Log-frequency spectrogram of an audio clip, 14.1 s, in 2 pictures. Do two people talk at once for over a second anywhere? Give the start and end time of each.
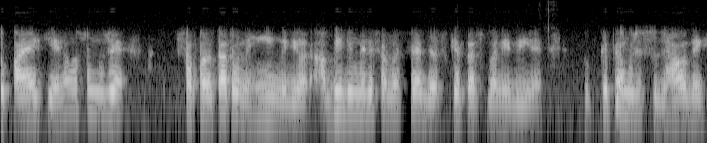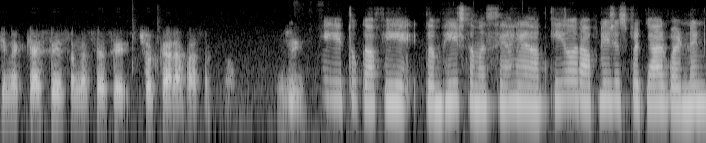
none

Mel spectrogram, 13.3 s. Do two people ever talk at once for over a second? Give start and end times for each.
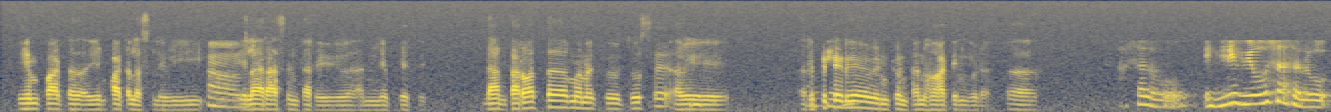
none

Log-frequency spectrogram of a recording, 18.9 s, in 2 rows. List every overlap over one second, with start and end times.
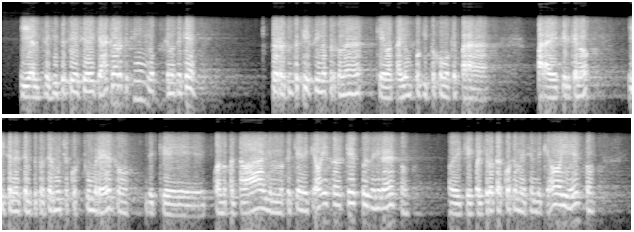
none

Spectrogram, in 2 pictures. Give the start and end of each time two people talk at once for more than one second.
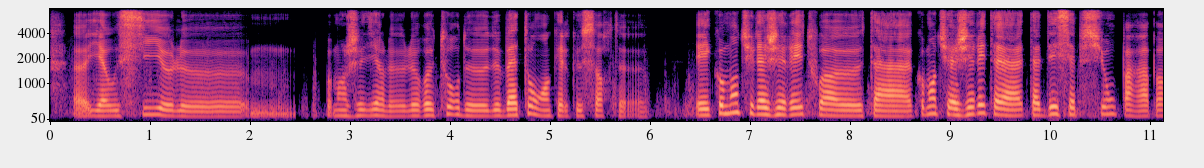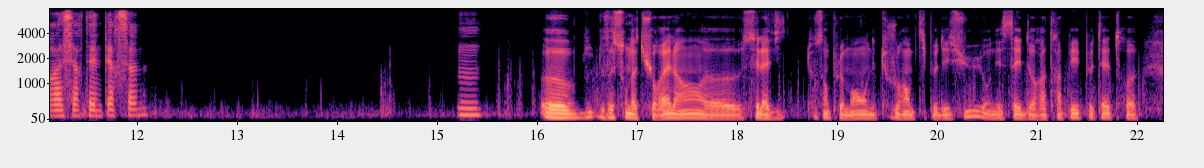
none

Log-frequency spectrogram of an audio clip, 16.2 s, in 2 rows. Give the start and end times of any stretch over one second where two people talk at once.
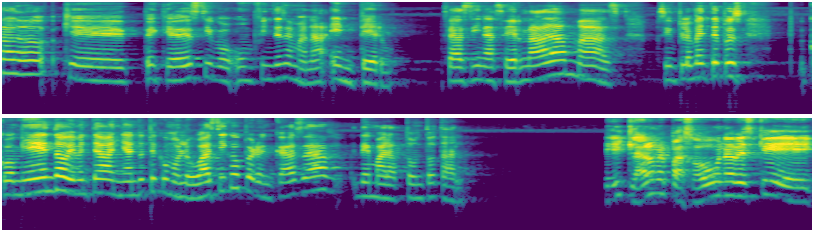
none

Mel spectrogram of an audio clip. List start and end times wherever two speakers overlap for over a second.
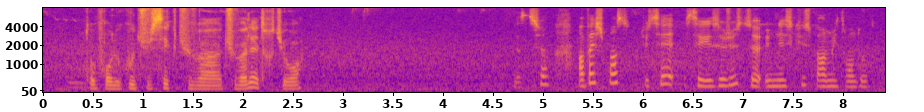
none

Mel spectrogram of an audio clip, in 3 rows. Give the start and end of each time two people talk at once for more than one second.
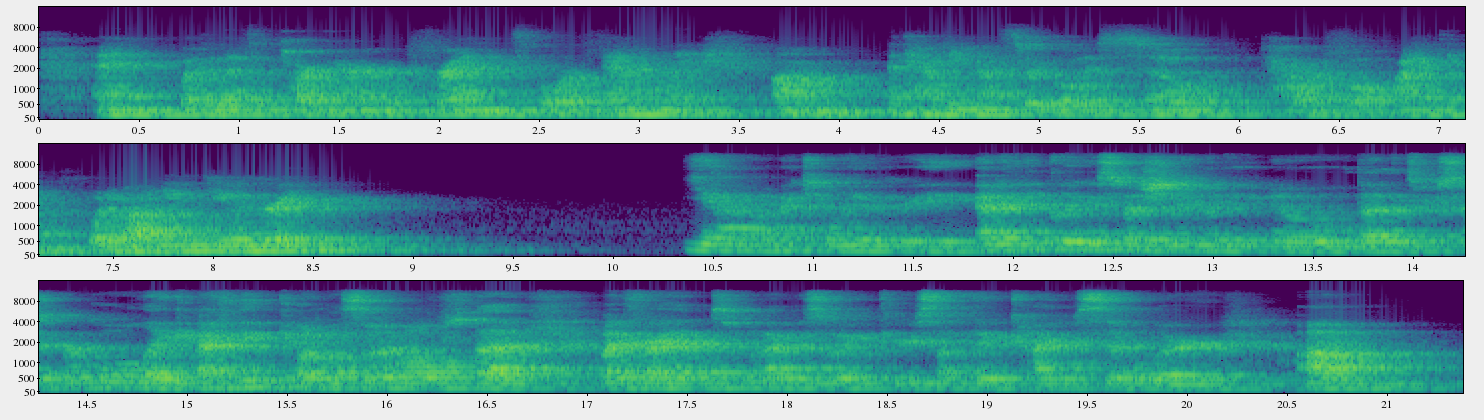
none

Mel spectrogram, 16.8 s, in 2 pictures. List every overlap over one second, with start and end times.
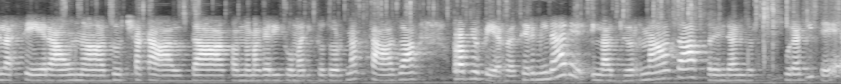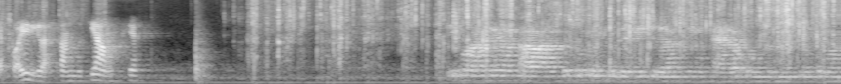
none

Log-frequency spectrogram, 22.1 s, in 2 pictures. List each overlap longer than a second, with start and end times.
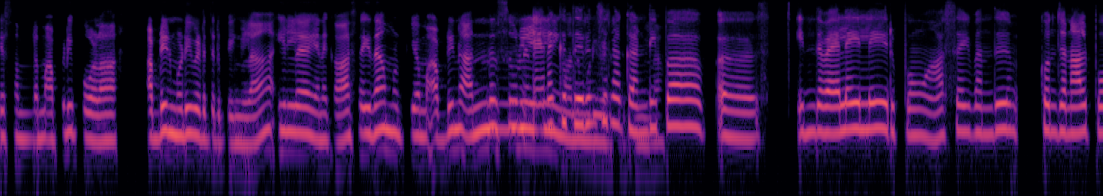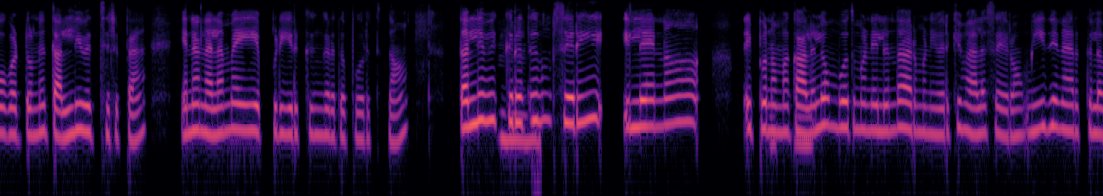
4.9-6.6

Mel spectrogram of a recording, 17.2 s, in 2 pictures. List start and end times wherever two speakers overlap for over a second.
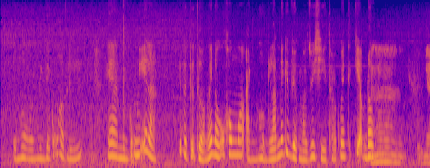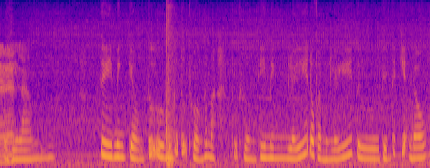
none

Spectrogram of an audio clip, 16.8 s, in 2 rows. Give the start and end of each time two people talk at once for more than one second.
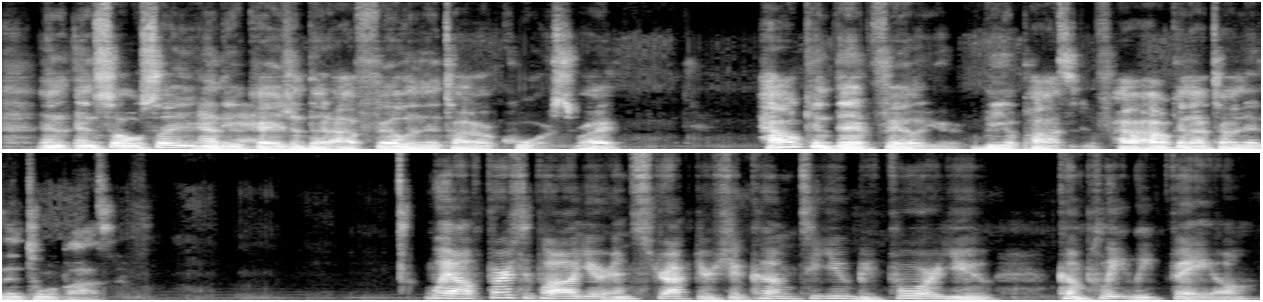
none

